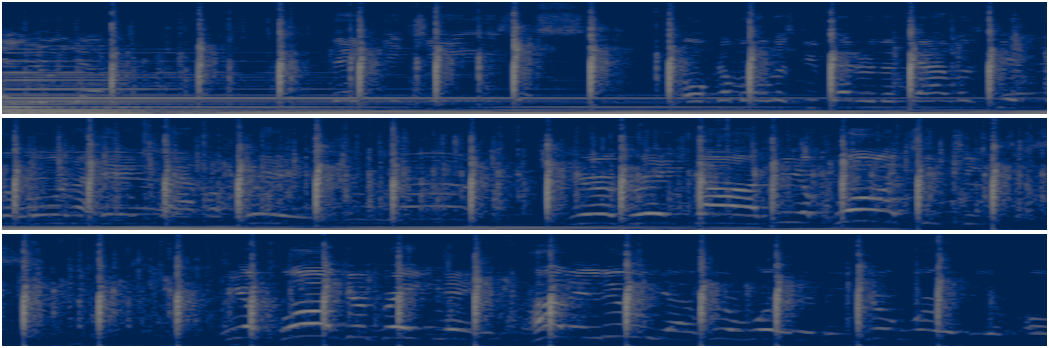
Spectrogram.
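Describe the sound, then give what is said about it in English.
A church audience, seated, claps hands in a steady, rhythmic beat throughout, over a sustained low keyboard drone that stops partway, with voices speaking and calling out over the clapping. “Can we clap our hands one more time as the Lord as you're seated today?”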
